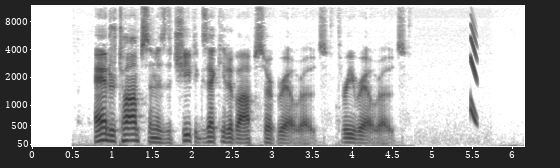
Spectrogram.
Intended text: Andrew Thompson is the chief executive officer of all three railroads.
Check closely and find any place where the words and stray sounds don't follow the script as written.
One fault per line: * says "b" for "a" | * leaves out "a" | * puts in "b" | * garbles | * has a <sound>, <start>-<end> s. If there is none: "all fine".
* says "railroads" for "all"
* has a chirp, 5.5-5.6 s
